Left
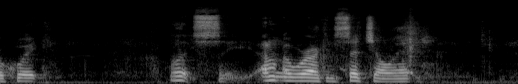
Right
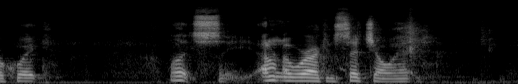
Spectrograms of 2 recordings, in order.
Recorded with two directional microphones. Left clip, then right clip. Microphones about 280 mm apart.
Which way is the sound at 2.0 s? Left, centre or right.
Centre.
